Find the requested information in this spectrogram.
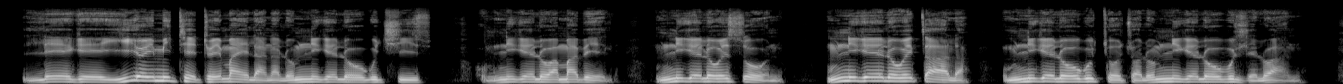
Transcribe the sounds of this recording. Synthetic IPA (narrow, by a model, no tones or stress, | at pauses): lɛɣɛjijɔimitʰɛtʰɔɛmajɛlanalom̩niɣɛlɔwoɣut͡ʃʼiːsḁ | ṵm̩niɣɛlɔwamaβɛːlɛ | um̩niɣɛlɔwɛsɔːnɔ | um̩niɣɛlɔwɛǀala | um̩niɣɛlɔwoɣuɡ͡ǀʱɔt͡ʃʼwalom̩niɣɛlɔwoβuɮɛlwaːnɔ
